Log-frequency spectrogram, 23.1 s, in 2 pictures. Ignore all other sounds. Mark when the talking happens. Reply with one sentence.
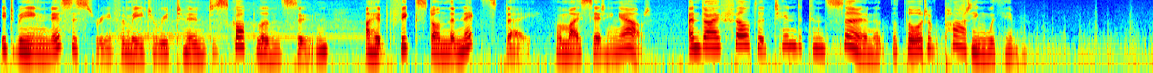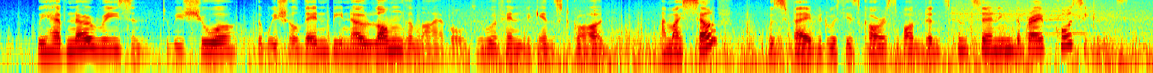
You can hear the talking from 0.0 to 10.3 s and from 11.9 to 22.8 s.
